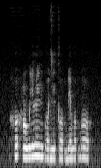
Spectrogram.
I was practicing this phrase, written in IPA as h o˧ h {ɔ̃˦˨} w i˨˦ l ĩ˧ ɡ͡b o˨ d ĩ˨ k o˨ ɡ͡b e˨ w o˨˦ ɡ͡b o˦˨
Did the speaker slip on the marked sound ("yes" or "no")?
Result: yes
